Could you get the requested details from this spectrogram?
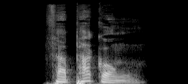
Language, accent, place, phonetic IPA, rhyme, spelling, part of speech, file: German, Germany, Berlin, [fɛɐ̯ˈpakʊŋ], -akʊŋ, Verpackung, noun, De-Verpackung.ogg
- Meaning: 1. packaging (the materials used to pack something) 2. process of packaging, or its result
